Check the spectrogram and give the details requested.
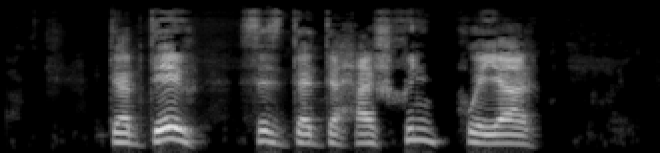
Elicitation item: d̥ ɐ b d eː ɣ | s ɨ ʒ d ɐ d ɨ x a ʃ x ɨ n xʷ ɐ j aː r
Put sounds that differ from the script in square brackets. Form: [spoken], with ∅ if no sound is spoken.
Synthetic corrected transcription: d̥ ɐ b d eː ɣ | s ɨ [z] d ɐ d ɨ [ħ] a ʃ x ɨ n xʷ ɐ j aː r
